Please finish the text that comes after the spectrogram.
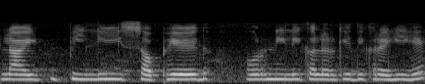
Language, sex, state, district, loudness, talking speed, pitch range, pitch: Hindi, female, Bihar, Gopalganj, -23 LUFS, 140 wpm, 230-240 Hz, 235 Hz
